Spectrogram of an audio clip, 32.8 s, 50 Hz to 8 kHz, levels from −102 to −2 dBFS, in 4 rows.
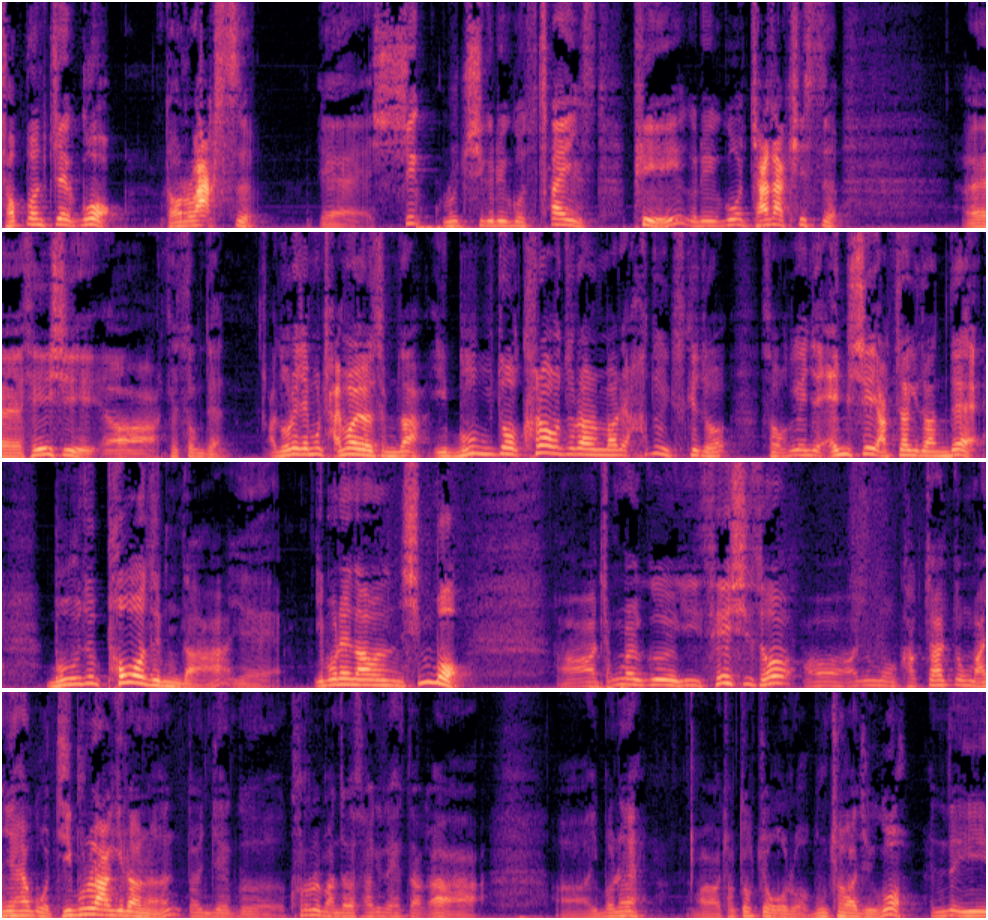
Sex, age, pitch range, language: male, 50-69, 125-180 Hz, Korean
